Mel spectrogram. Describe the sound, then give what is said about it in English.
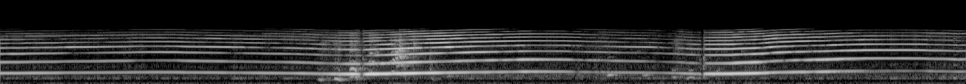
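A police car siren wails loud, its pitch sliding slowly down and back up in long sweeps, with a couple of brief rough bursts of noise over it, as the police car drives right behind a driver on a highway and then speeds past. “He looks in his rearview mirror, and sure enough, he sees a police car right behind him.”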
